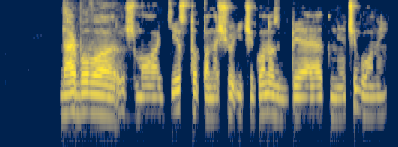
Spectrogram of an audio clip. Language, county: Lithuanian, Vilnius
